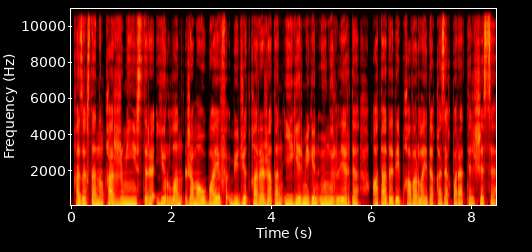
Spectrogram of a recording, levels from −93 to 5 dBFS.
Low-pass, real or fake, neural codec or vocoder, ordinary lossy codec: none; real; none; none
